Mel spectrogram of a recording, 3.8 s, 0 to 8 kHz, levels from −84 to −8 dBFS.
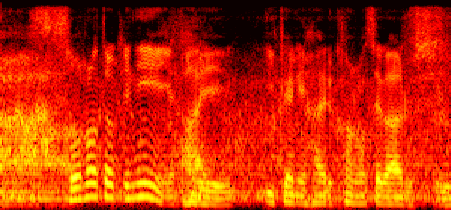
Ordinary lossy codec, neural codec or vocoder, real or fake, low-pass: none; codec, 24 kHz, 6 kbps, HILCodec; fake; 7.2 kHz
